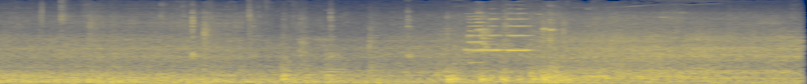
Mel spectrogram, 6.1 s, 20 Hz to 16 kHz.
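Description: Mercedes-Benz OM 924 LA four-cylinder inline diesel of an OF-1722M bus running steadily, with rattling from the bus. About three and a half seconds in, a brief high tone sounds as the noise briefly gets louder.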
